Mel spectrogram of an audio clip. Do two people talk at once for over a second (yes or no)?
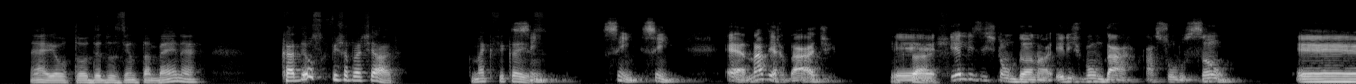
no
